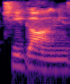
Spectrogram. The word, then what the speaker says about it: Qigong: And then we've talked about this before briefly, but Qigong is how you pronounce it, right? – Uh-huh.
